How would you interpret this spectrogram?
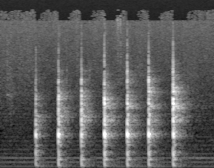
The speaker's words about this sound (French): Voici, je me tiens à la porte et je frappe.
